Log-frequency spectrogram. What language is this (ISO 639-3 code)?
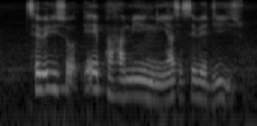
sot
